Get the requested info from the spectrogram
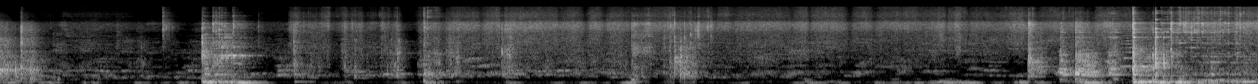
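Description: Hand scrubbing the inside of a stainless-steel kitchen sink, a rough, uneven rubbing that gets louder about two seconds in.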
